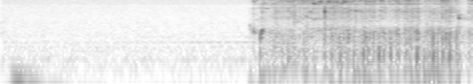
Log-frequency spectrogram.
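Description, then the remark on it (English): After a near-silent moment, someone abruptly starts slurping a hot drink: a loud, sustained, airy and wet sucking noise that runs unbroken to the end. “So, well, thank you for that slurp.”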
